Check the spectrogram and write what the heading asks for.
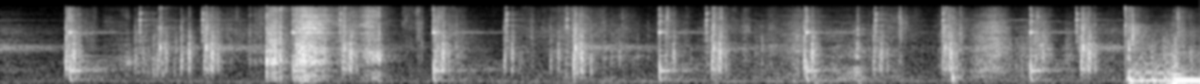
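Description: Cardboard box and black plastic filter case being handled and opened: a run of clicks, taps and papery rustles of the packaging.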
